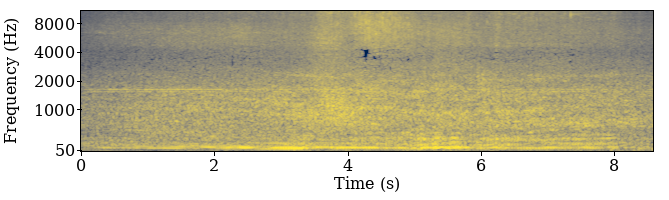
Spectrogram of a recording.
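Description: A car driving past on a city street, its engine and tyre noise swelling to loudest about halfway through, then fading.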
